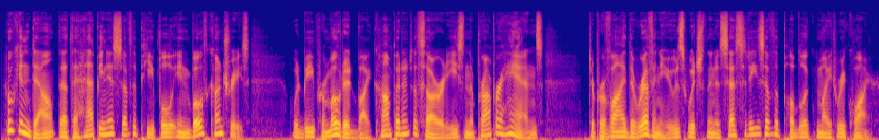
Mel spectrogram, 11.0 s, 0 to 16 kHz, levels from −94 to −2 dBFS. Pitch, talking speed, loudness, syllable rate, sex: 115 Hz, 185 wpm, -19 LUFS, 5.7 syllables/s, male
